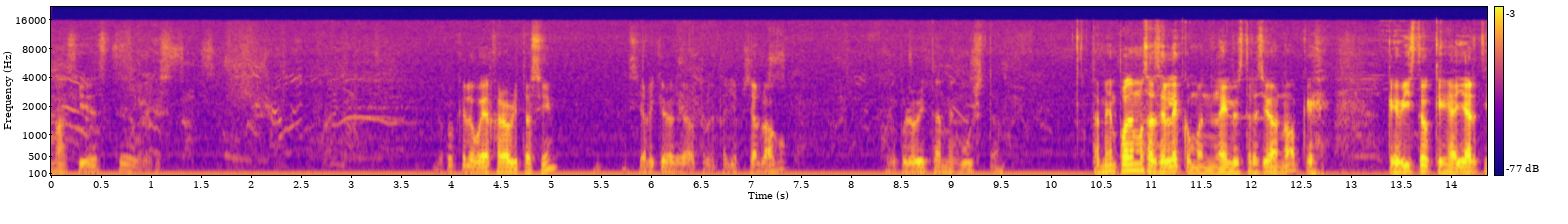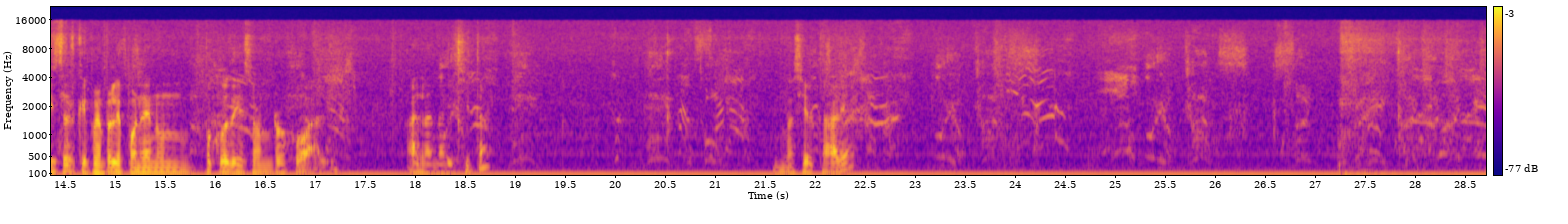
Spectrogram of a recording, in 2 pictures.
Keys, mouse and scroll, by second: 0.4 ctrl+y, 2.7 ctrl+z, 16.0 ctrl+z, 17.1 click, 18.2 ctrl+z, 18.9 click, 20.3 ctrl+z, 21.1 click, 24.0 ctrl+z, 24.9 click, 27.6 ctrl+z, 28.2 click.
